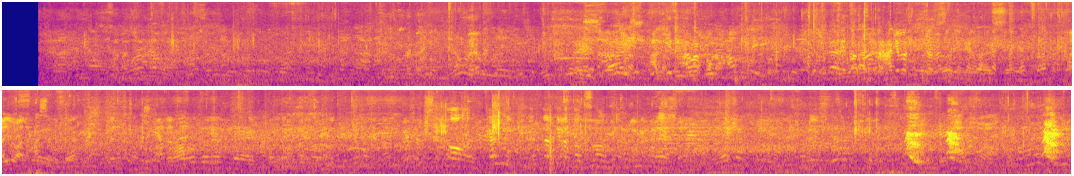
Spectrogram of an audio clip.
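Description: A crowd of men chatter outdoors nearby.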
